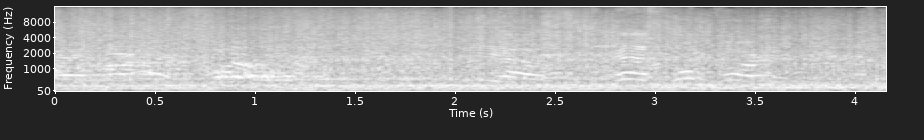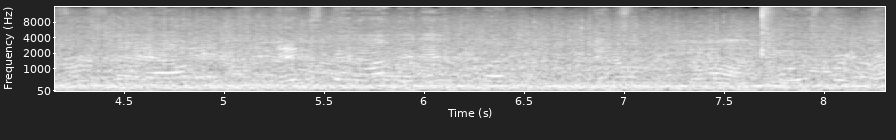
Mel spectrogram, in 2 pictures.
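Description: A pack of IMCA modified dirt-track race cars' V8 engines running together around the oval, a steady drone with pitches wavering up and down as drivers work the throttle. Voices are heard over the engines.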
